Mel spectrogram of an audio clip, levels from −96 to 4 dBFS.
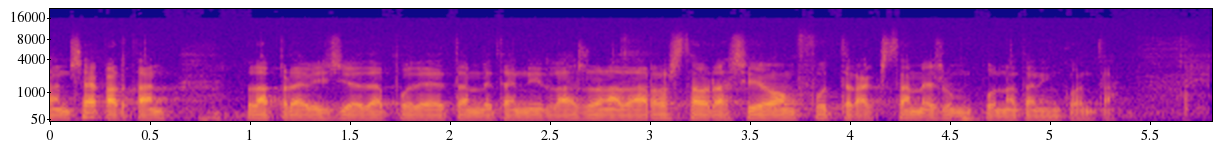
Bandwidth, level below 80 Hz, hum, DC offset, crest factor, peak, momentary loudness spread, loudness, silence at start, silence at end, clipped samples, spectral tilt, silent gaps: over 20 kHz; -56 dBFS; none; under 0.1%; 22 dB; -8 dBFS; 11 LU; -31 LUFS; 0 s; 0 s; under 0.1%; -5.5 dB/octave; none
